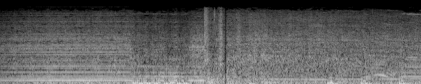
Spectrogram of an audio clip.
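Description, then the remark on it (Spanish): A Formula 1 Ferrari's engine drones loudly and steadily, then a sudden sharp crash of metal rings out about halfway through as the car strikes a manhole cover that lifted as it passed, breaking the car's floor, followed by rattling as the engine keeps roaring. “la tapa de una alcantarilla que se levantó al paso de Carlos Sainz y rompió el piso y algunos elementos importantes de la Ferrari”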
